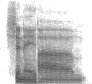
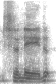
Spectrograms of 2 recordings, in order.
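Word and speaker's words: Sinéad: Sinead. Is that how you say it? Uh-huh. It's a Sinead.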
